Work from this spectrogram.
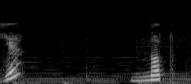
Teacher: буква є на початку слова і на початку складу завжди буде позначати два звуки й е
